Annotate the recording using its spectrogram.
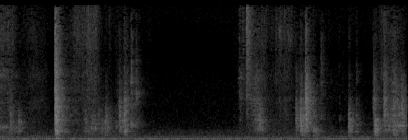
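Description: Faint clicks and rustles of hands working at a kitchen counter, with one sharper click just over half a second in and a cluster of soft ones in the second half, over a steady low hum.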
